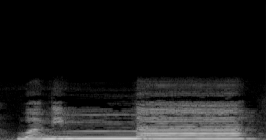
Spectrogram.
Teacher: یہاں پہ میم کے اوپر ہم نے غنہ کرنا ہے اور میم کو تھوڑا سا لمبا پڑھنا ہے کیونکہ اس کے آگے الف ہے.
